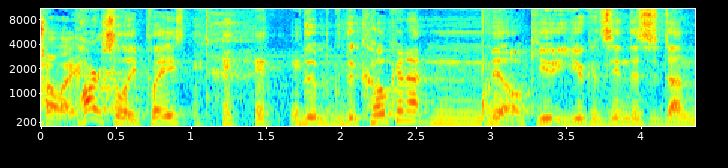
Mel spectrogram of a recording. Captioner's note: laugh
